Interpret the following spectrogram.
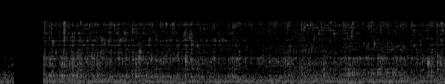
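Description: A stream of water pouring steadily into a pressure-cooker pot of tomato sauce, starting after a brief dropout at the very beginning.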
